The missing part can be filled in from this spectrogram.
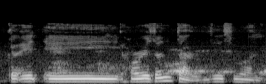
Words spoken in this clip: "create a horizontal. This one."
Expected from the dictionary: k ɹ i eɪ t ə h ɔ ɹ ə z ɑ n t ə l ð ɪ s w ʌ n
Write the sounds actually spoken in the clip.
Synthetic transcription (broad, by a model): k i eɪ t ə h ɔ ɹ ə z ɑ n t ə l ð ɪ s w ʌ n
